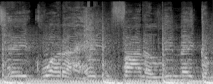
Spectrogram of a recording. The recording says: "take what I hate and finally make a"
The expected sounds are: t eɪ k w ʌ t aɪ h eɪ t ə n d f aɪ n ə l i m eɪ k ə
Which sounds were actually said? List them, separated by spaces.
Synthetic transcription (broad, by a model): t eɪ k w ʌ t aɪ h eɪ ə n f aɪ n ə l i m eɪ k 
